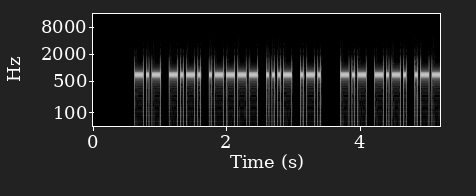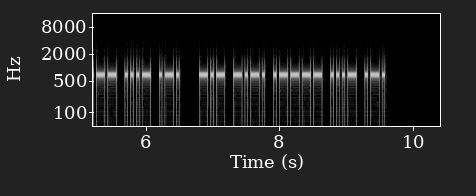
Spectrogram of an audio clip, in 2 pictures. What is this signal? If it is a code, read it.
Morse code, heard as a keyed tone, about 28 wpm, 700 Hz. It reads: KC1VR KC1VR KC1VR
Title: USA Call Signs Repeated 3x 28wpm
